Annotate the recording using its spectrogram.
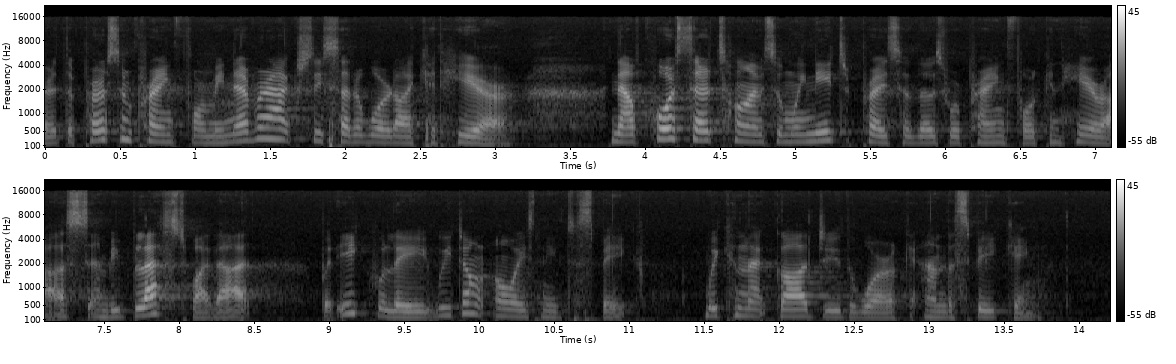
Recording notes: speaks at the Third Person conference in session 3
